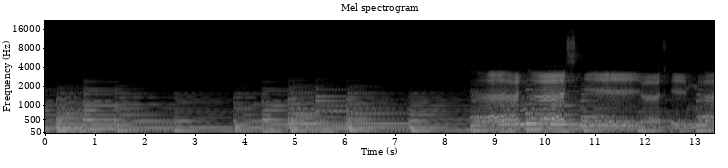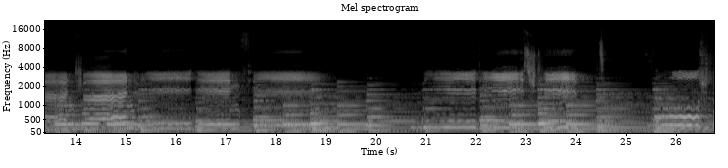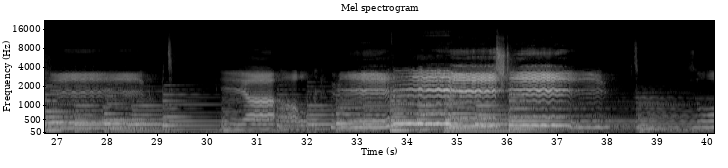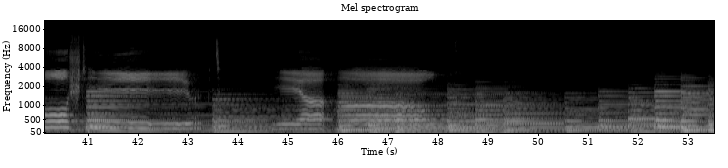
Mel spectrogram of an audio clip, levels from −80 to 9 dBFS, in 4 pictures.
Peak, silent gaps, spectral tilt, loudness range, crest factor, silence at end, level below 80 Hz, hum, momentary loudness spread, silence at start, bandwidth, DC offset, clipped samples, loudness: -8 dBFS; none; -5 dB/octave; 16 LU; 22 dB; 0 s; -52 dBFS; none; 19 LU; 0 s; 13 kHz; under 0.1%; under 0.1%; -29 LUFS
